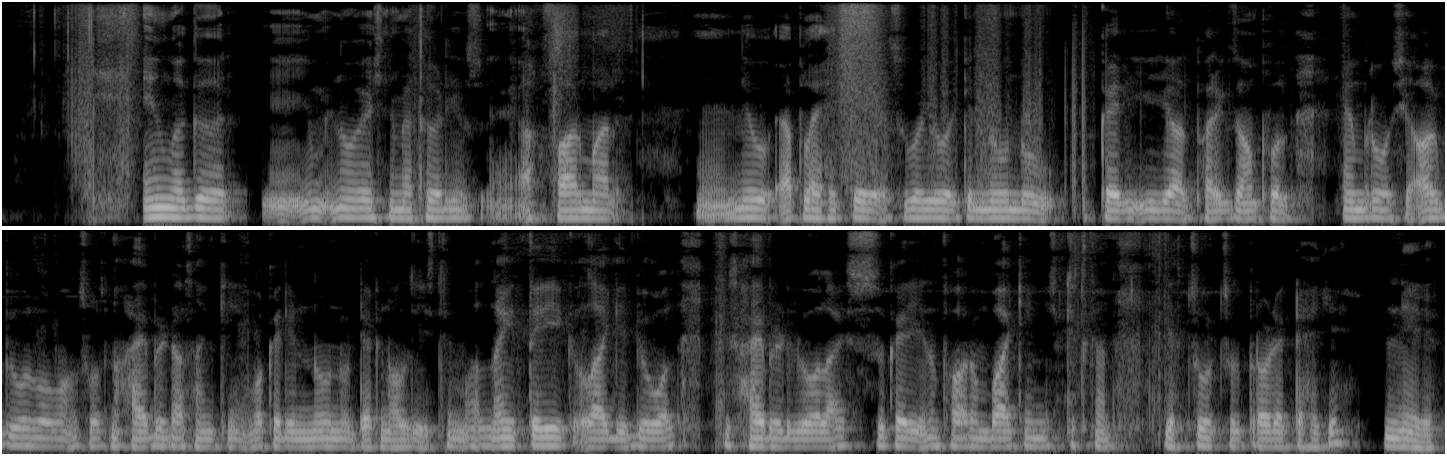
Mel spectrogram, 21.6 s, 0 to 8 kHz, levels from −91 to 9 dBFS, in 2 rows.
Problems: low volume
